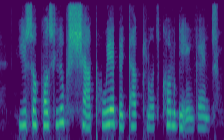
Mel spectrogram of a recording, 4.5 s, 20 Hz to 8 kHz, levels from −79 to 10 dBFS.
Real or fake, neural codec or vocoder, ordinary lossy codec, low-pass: fake; codec, 16 kHz in and 24 kHz out, 0.6 kbps, FireRedTTS-2 codec; none; 7.2 kHz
